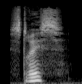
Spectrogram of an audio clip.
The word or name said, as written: STRESSEN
